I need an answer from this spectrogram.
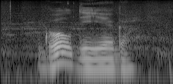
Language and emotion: Russian, sad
